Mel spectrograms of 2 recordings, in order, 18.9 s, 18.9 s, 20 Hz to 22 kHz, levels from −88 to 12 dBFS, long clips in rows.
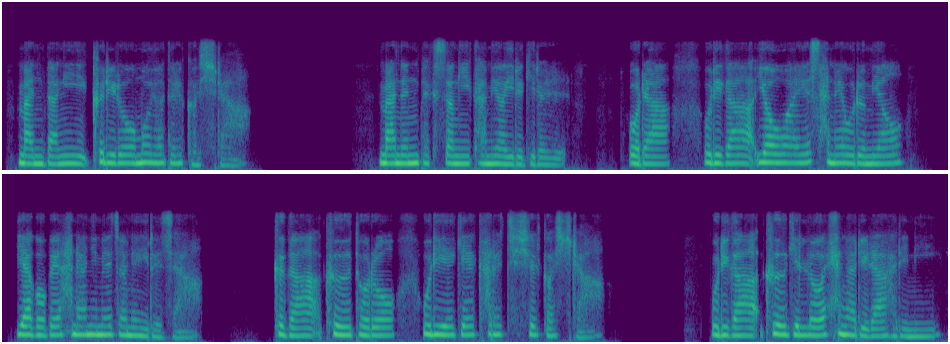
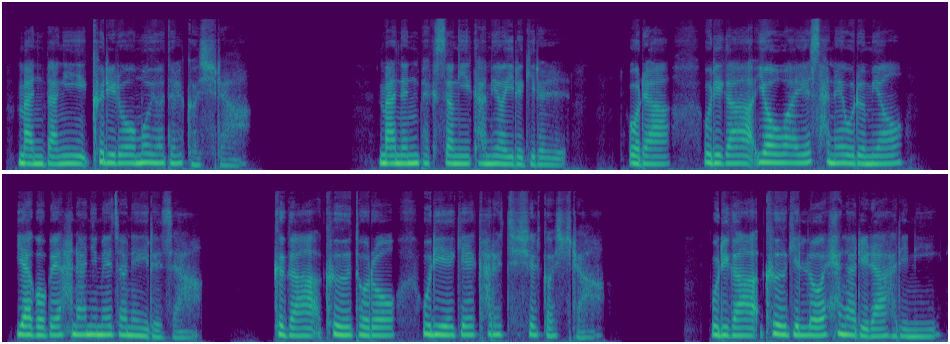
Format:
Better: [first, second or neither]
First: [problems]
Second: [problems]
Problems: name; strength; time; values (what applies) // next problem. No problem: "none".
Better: second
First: garbled, watery; badly; nothing above 8 kHz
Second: garbled, watery; slightly; nothing above 14.5 kHz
